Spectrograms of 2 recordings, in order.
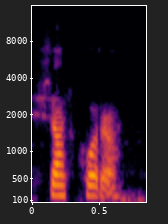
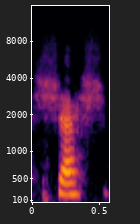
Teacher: in Bengali, all of the s, sh, sibilant sounds were just all neutralized to sh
